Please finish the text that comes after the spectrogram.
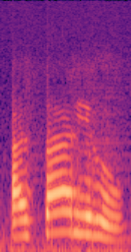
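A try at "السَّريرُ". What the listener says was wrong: As-sariru. Sinnya pendek. Sinnya pendek. Sinnya pendek, ra-nya panjang. As-sariru. Jangan as-sariru, jangan. Sinnya jangan dipanjangkan. Ra-nya sudah betul, ra-nya panjang, betul. As-sari. As-sari.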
